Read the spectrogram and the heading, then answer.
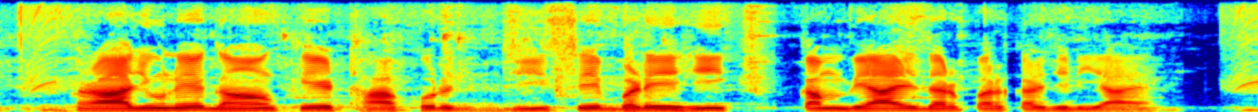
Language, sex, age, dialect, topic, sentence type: Hindi, male, 18-24, Kanauji Braj Bhasha, banking, statement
